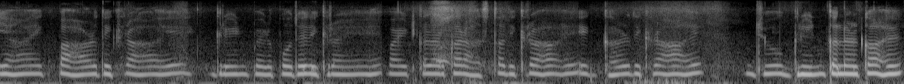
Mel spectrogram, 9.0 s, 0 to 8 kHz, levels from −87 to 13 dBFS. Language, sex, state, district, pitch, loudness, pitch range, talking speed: Hindi, female, Chhattisgarh, Kabirdham, 250 Hz, -28 LUFS, 245-260 Hz, 190 wpm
